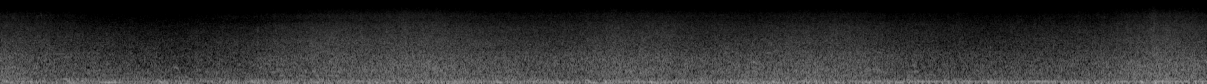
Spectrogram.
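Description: Small ocean waves breaking at the shoreline and washing up the sand, a steady rushing hiss that swells and eases over several seconds.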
